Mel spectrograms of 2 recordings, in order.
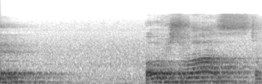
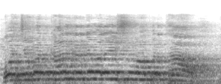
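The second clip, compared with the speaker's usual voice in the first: high shouted proclamation; impassioned sermon cry on a sustained high pitch; full-force preaching; 8 semitones higher than usual. Real, not acted. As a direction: declare it to the whole congregation.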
